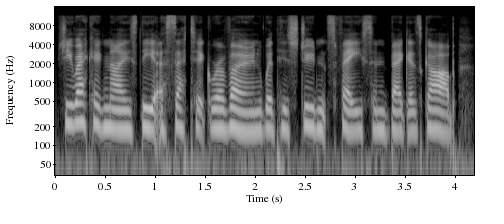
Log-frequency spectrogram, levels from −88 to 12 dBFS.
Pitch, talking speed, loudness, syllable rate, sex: 180 Hz, 170 wpm, -20 LUFS, 5.3 syllables/s, female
